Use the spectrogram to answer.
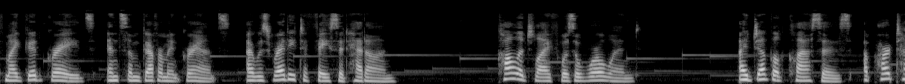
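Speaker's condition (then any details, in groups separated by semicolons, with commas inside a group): No condition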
